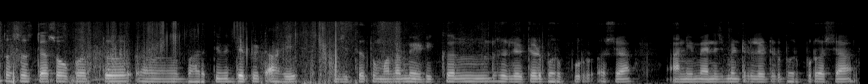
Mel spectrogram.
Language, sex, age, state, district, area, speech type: Marathi, male, 18-30, Maharashtra, Sangli, urban, spontaneous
